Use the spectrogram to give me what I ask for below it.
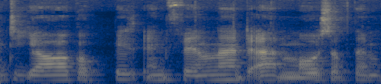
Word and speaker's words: Jaakoppi: doesn't bother me because it's not actually that wrong yopi it's not jagi or whatever that's not a it's like there's a there's two piece for for a reason we pronounce everything yopi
